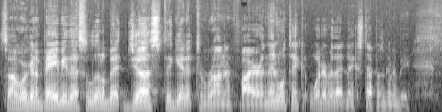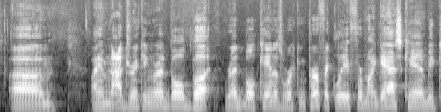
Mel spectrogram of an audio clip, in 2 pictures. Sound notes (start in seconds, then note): none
